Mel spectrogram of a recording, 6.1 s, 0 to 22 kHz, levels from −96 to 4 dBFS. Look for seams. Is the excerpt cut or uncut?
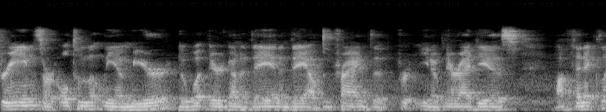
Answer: cut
